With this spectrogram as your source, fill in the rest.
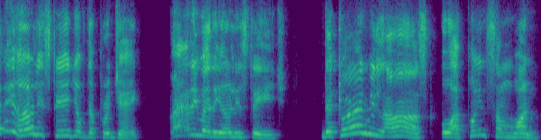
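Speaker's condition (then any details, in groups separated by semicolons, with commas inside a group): No condition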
